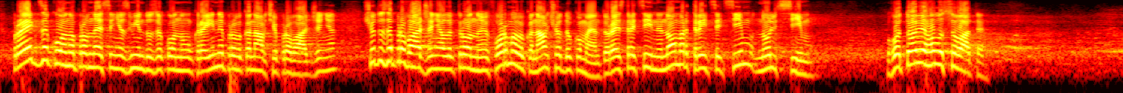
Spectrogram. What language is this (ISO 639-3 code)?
ukr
